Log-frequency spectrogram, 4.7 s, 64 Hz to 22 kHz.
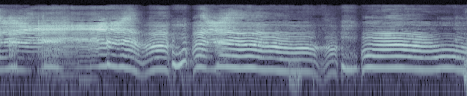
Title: So adorable baby crying / Mommy making babies cry ( 4 months 17 days old baby boy )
